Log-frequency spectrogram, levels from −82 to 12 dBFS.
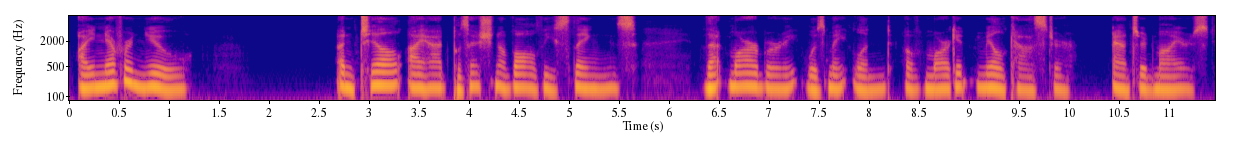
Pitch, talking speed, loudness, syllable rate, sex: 160 Hz, 105 wpm, -17 LUFS, 3.8 syllables/s, male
